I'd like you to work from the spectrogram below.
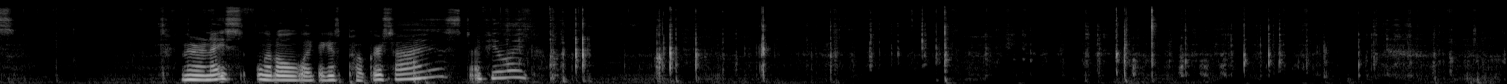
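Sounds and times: cards scraping against cardboard: 0:04.9 - 0:15.0.

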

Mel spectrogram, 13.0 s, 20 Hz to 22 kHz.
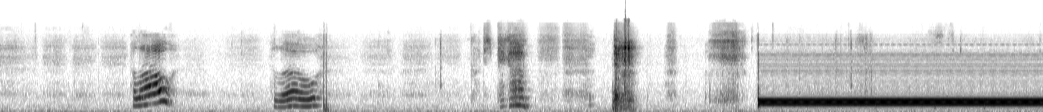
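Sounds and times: telephone dial tone: 0:09.5 - 0:13.0.

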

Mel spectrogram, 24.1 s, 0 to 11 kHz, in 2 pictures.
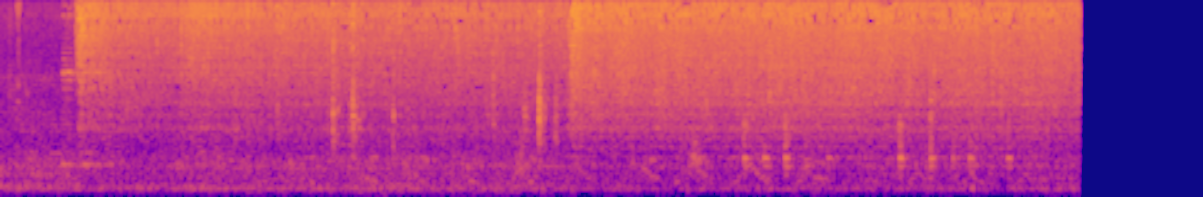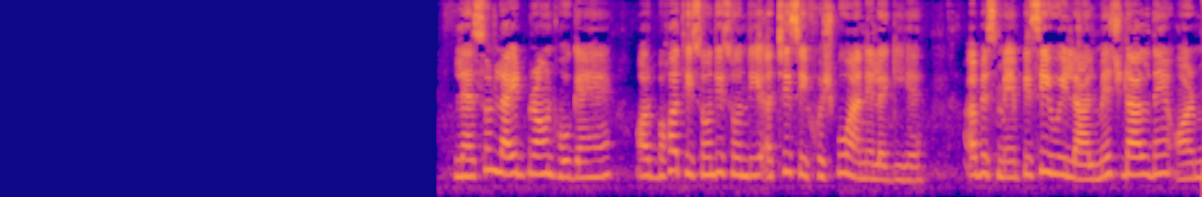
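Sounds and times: garlic sizzling in oil: 0:00.8 - 0:10.8.

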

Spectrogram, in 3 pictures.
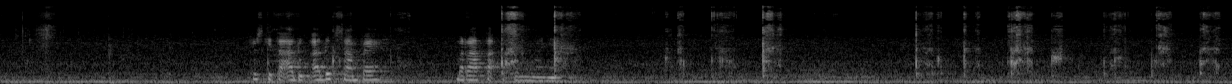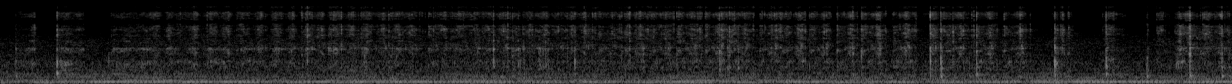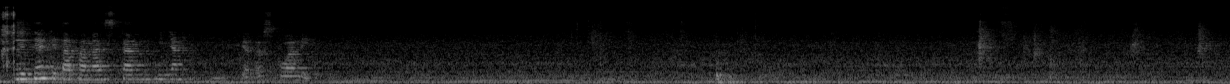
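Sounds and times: low steady hum: 0:00.0 - 0:36.9
spoon scraping and swishing: 0:04.9 - 0:05.9, 0:06.6 - 0:08.4, 0:09.1 - 0:24.9.

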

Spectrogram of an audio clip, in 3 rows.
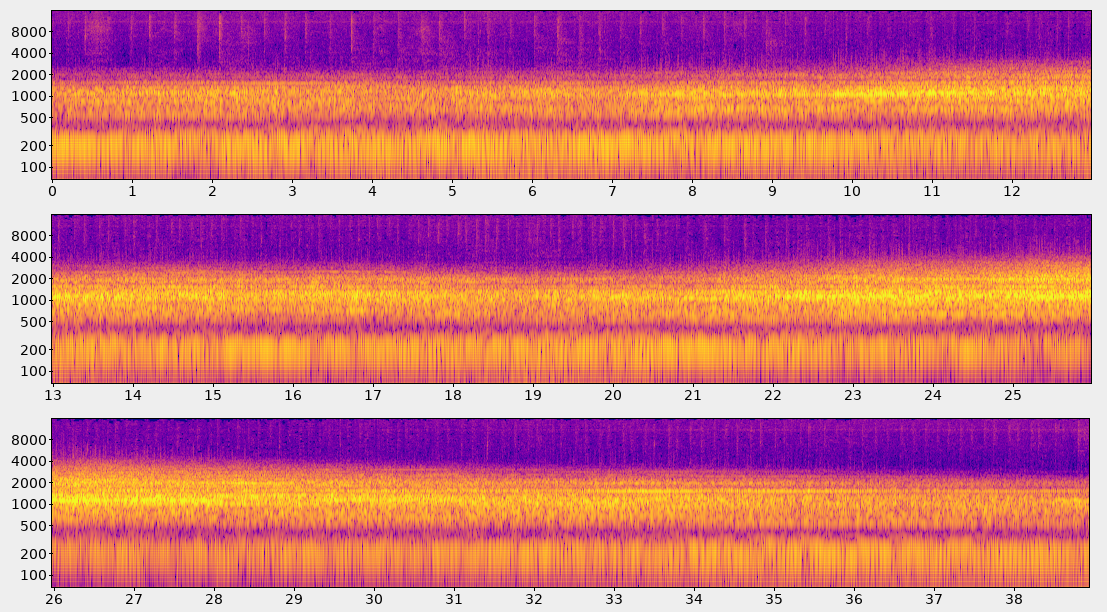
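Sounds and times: gong played with soft mallets: 0:00.0 - 0:38.9.

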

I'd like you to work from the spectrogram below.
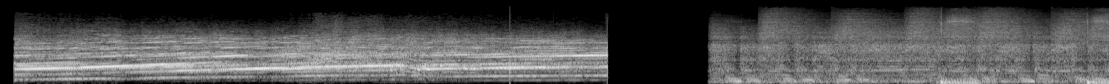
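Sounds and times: engine accelerating: 0:00.2 - 0:06.1.

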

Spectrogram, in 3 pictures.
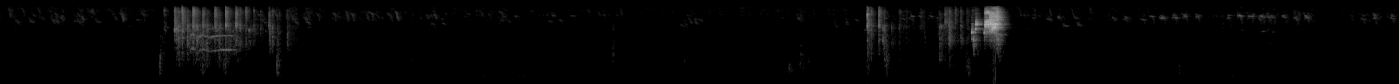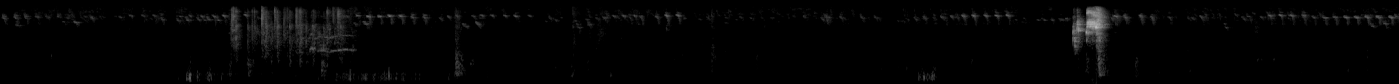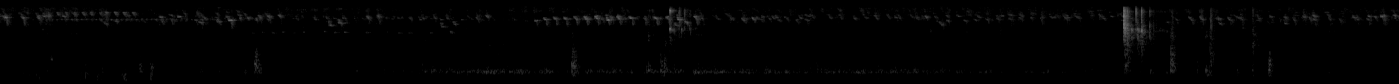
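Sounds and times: spray paint can hissing: 0:08.7 - 0:10.1, 0:24.7 - 0:25.1.

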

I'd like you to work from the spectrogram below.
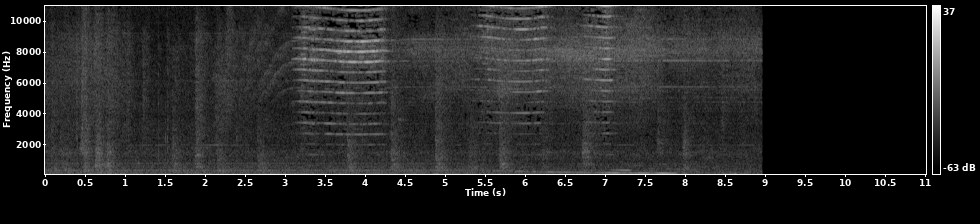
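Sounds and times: low tone sliding downward: 0:05.6 - 0:09.0.

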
